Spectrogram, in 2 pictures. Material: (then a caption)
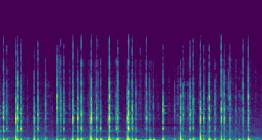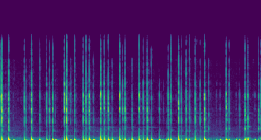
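Metal. A small cylindrical metal coffee tin, held upright in one hand, is tapped and scratched with the fingertips and nails of the other hand. A steady stream of rapid, dry taps carries a low, hollow thump underneath, with bright clicky nail edges and faint scratchy texture between them. Each tap stops almost instantly, with no ring.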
